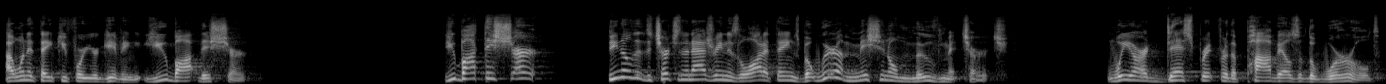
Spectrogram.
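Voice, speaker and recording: A man from the United States, a missionary pastor preaching a passionate sermon to a congregation, swinging between loud appeals and hushed, quiet lines, then praying aloud. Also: sits high, very animated, normal speed. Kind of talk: sermon with a prayer. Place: church sanctuary. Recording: reverberant hall.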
